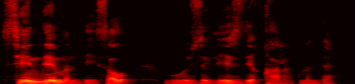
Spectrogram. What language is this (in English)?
Kazakh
